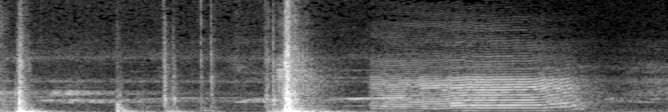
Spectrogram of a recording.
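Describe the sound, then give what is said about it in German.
The door of a strange house is worked open by its doorknob with several sharp clunks and knocks of the latch, then a long, rising creak as it swings slowly open, with no voices. “Ich, ich mache jetzt die Tür auf.”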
